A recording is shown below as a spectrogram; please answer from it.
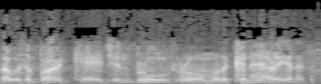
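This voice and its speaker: An actor playing a police lieutenant in a 1950s radio mystery, casually probing a suspect with pointed, insinuating questions. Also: male voice, medium pitch, big pitch swings, fairly quick. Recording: tinny, faintly hissy 1950s radio recording.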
